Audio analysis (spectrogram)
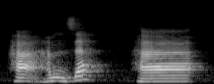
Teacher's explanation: হলকের শুরু হতে উচ্চারিত হয় 2টি হরফ, হামজা, হা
